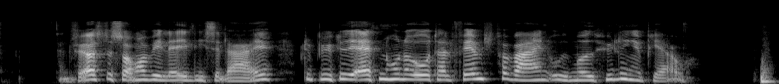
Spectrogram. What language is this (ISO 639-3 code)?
dan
